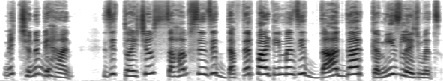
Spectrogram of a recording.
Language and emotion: Kashmiri, disgusted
